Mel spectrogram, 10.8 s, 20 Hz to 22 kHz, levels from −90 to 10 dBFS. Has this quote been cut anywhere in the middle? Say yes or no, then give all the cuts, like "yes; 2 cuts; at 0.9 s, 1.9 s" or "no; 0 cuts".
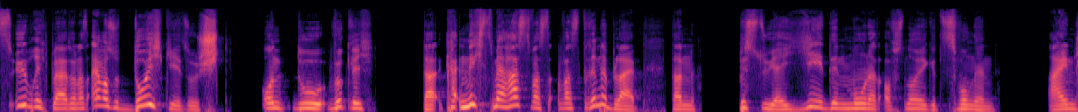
no; 0 cuts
